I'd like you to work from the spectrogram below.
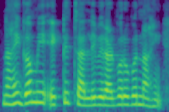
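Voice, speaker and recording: A woman's voice: medium pitch, normal speed, darkish tone, lightly acted. A woman voicing a sly, theatrical young woman in a storybook reading. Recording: slightly muffled recording.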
